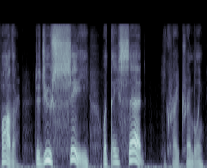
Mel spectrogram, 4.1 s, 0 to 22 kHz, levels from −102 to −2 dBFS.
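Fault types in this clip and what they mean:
No faults can be heard.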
